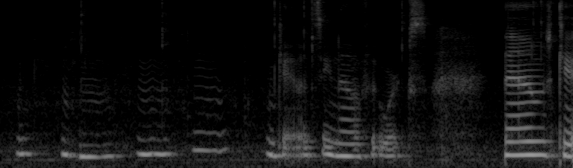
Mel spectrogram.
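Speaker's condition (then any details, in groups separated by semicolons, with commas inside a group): No condition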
